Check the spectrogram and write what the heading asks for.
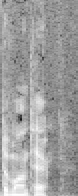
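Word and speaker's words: DeVonta Smith: I'm going to go with Devontae.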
